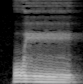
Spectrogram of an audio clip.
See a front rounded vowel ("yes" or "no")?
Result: yes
